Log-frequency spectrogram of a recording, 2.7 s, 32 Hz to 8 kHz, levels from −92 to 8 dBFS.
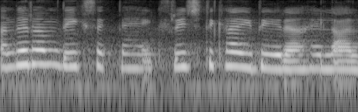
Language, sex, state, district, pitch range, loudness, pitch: Hindi, female, Chhattisgarh, Rajnandgaon, 270-310 Hz, -18 LUFS, 300 Hz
